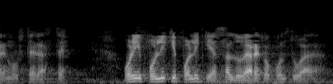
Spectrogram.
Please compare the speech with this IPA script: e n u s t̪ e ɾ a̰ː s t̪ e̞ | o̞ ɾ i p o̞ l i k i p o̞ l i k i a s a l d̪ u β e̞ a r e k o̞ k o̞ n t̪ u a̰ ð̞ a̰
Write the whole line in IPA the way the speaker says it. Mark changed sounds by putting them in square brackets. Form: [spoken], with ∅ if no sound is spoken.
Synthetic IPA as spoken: e n u s t̪ e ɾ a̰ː s t̪ e̞ | o̞ ɾ i p o̞ l i k i p o̞ l i k i a s a l d̪ u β e̞ a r e k o̞ k o̞ n t̪ u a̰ ð̞ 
